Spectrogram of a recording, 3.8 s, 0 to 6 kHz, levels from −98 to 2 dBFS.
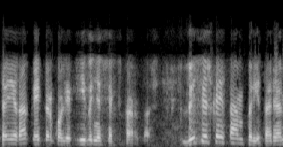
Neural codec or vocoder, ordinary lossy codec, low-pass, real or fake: vocoder, 22.05 kHz, 80 mel bands, Vocos; AAC, 32 kbps; 5.4 kHz; fake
